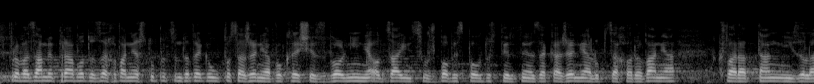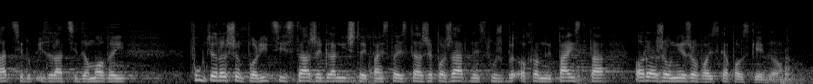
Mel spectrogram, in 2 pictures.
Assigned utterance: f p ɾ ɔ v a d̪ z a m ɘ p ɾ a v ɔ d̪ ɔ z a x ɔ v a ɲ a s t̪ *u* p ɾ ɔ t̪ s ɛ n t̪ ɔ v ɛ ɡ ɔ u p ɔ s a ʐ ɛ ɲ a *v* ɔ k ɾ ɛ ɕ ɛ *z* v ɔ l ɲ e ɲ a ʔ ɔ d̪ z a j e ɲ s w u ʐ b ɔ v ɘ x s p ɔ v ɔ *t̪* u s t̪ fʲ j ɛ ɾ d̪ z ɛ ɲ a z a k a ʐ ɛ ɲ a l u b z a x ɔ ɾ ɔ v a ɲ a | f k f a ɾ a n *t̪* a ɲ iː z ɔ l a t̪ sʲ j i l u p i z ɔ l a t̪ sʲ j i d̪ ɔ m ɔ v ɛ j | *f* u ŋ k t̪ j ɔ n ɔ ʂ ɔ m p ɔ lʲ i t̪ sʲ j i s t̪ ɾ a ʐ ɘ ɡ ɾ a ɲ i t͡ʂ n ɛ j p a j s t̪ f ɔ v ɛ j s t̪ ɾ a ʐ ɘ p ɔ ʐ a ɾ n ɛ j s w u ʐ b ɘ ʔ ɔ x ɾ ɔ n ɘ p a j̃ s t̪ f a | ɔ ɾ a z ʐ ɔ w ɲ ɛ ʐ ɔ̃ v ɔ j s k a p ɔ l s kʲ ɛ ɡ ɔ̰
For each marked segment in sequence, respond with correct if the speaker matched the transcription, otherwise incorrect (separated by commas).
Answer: correct, correct, correct, incorrect, correct, correct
